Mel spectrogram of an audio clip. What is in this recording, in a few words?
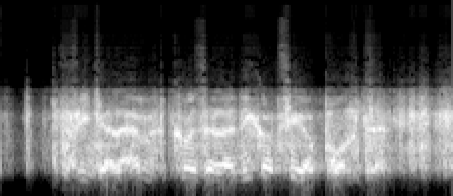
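Hungarian near waypoint mood med, speech; War Thunder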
